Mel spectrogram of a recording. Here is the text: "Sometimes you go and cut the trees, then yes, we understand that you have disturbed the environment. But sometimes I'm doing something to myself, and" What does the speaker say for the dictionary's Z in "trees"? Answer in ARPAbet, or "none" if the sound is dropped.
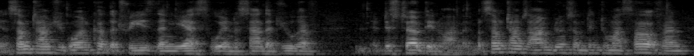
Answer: Z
